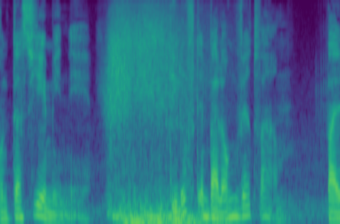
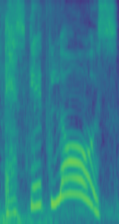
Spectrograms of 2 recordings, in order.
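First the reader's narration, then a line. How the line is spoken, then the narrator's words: Calls out. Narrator (German): ruft Mathilda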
